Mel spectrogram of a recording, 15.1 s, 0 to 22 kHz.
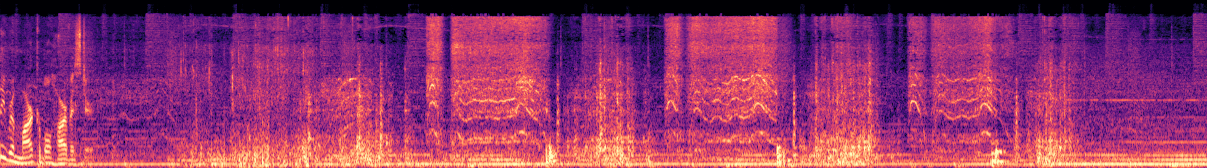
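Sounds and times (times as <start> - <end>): high hydraulic whine: 0.0 - 15.0
machine engine hum: 0.0 - 15.0
log clattering and knocks: 2.1 - 13.8.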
